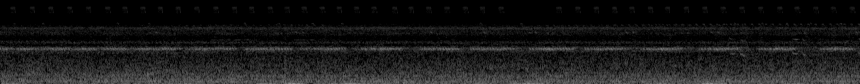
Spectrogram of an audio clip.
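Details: Crickets on an evening deck lit by decoration lights give a continuous run of evenly spaced chirps, close to two per second, with high fast ticking above and a steady hiss beneath, plus a few soft bumps.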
